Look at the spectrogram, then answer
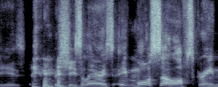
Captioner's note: laughs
